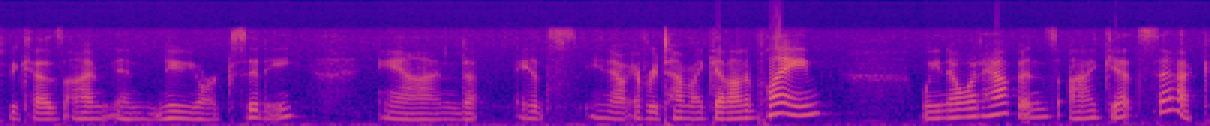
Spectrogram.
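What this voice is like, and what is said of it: Hoarse, raspy voice. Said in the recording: “you can hear it in my voice, actually. I have a little bit of laryngitis”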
